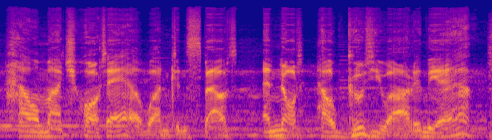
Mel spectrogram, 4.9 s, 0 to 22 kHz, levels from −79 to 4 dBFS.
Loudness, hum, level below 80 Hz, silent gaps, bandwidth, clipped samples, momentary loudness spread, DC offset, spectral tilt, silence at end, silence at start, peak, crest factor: -15 LUFS; none; -44 dBFS; none; 18 kHz; under 0.1%; 5 LU; under 0.1%; -3.5 dB/octave; 0 s; 0 s; -2 dBFS; 16 dB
